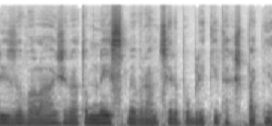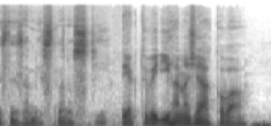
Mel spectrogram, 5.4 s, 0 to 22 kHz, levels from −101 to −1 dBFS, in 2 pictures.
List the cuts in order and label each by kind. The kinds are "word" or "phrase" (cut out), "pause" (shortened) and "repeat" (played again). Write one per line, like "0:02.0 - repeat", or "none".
none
